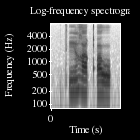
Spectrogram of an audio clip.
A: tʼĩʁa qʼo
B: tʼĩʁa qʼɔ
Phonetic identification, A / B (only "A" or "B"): A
